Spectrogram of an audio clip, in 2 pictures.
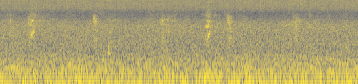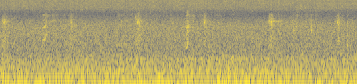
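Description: A crochet hook clicks softly against yarn.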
